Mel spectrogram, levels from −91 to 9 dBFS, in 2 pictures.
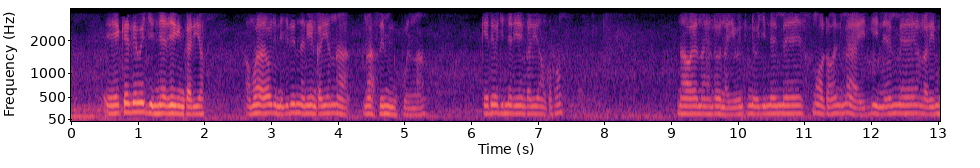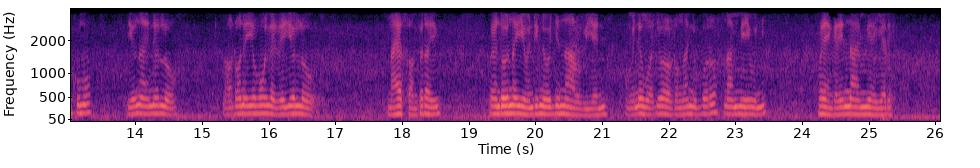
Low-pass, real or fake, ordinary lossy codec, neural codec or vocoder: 3.6 kHz; fake; MP3, 24 kbps; codec, 24 kHz, 6 kbps, HILCodec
